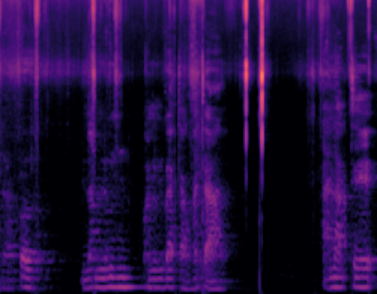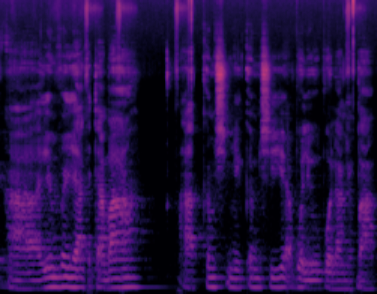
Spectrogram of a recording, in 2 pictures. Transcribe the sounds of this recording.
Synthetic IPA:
na˨ko˦˨ | na˦nɨ˦ma˨nɨ˦mɡa˦ta˨va˦ta˨ | a̰˨na˨k̚tə˦a˨je˦n˦və˦ja˦kə˨ta˨ma˦ | a̰˨kə˦mʃi˦mi˨kə˦mʃi˦a̰˨bo˨li˦wu˦bo˨la˨mi˨k͡pa˨

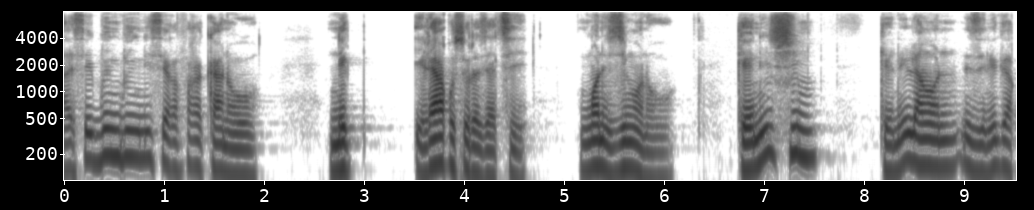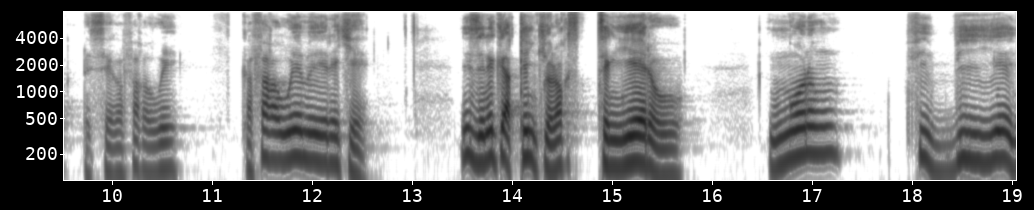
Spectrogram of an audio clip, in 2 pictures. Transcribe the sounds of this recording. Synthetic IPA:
a˨se˦ɡ͡bi˦ŋɡ͡bi˦ŋ˦ni˦se˧ka˨fa˦ka˨ka˧na˨wo˨ | ne˨k̚ | i˨ɾa˦ku˧so˧ta˨za˨t͡se˨˦ | ŋo˦ni˨zi˦ŋo˨na˨wo˨ | ke˨ni˦ʃi˦m | ke˨ni˦ɾa˧ŋo˧nːi˦zi˨ni˦k̬a˨k̚da˨se˧ka˨fa˦ka˨we˦ | ka˨fa˦ka˧we˦me˦je˧ɾa˦kʲe˨ | ni˦ze˨ni˦ka˨kːe˦ŋ̩˨kʲo˨lo˦kt͡se˧ŋ˦je˦ɾa˨wo˨˦ | ŋo˦no˦ŋ | fi˦bi˦jeː˦˨

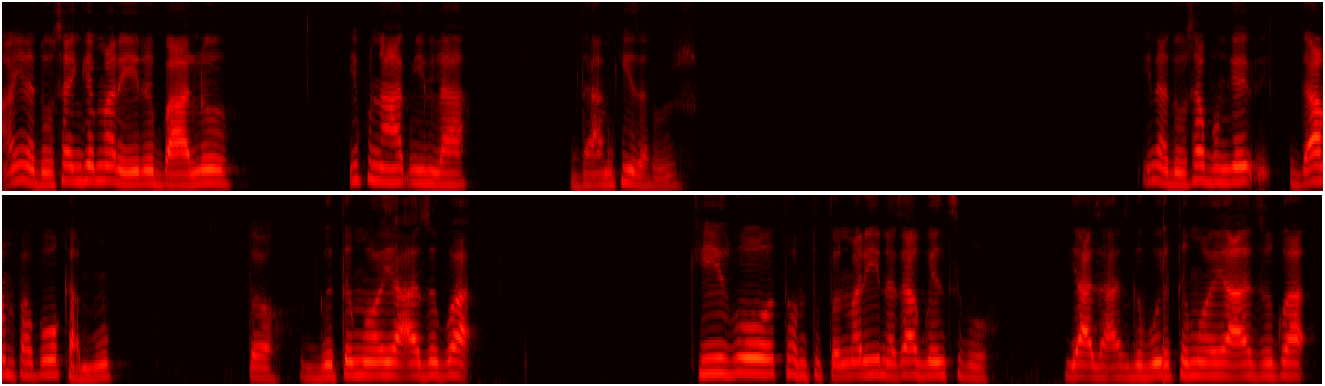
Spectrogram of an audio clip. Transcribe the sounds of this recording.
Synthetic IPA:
a˨i˦na˨do˨sa˦ŋɡe˦ma˦ɾi˨i˦ɾi˦ba˨lə˦ | i˦pu˦na˦ɓi˦lːa˦ | da˨mki˦za˨ɾo˨z | i˦na˨do˨s̬a˦bu˨ŋɡe˦˨da˨˦mpa˦˨p̬o˦ka˨mːu˦ | to˨ɡə˨tə˦mo˦ja˦a˨zu˦ɡwa˦ | ki˦zbo˦to˨mtu˨to˨nma˦ɾi˦na˨za˦ɡʷe˦n˦si˦bo˨ | ja˦˨za˨zɡə˨bo˦tə˦mo˦ja˦a˦zə˦ɡwa˦

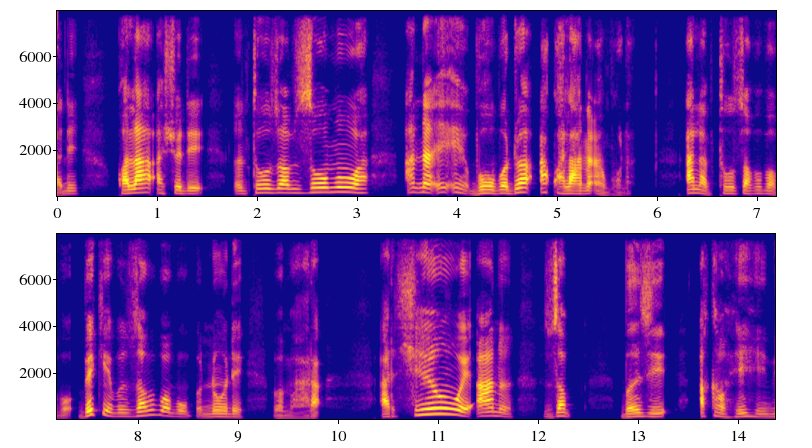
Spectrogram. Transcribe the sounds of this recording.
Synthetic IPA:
a˨ni˦ | kʷa˨la˦a̰˨ʃo˨de˨ | ə˨nto˦zʷa˦bzo˦mu˦wa˦ | a˦na˨ʔe˦ʔe˦bo˨bo˨dʷa˦a˦kʷa˨la˦na̰˦ʔa̰˨bṵ˨na̰˨ | a˦la˨bto˦zʷa˦bba˨bo̰˨be˦ke˦˨bə˨zʷa˦bba˨bo˨bə˨no˦de˨ | bə˨ma̰˨ɾa̰˦ | a˨ɾʃe˦we˨ʔa˦nə˨ | zʷa˦b̚ | bə˨˦zi˨ | a˨ka˨ɦi˦ɦi˨mi˦

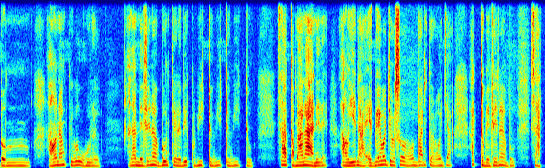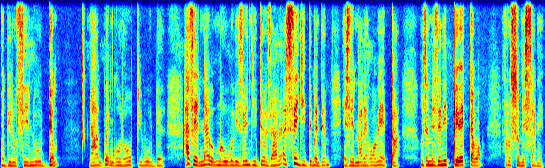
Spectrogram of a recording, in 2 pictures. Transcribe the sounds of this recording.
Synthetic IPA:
bo˨m | a˨ho˦na˦ŋ˦kʷi˦bo˦o˨ho˦ɾa˨ | a˨na˨me˨ve˦na˦˨bo˦n̩˦ta˦˨ɾa˨be˦ku˨bi˦to˨bi˦to˨bi˦to˨ | sa˦˨ka˨ma˨˦na˦˨ne˨˦ɾe˦ | a˨o˨je˦na˨e˨ɡ͡be˦βo˦d͡ʒo˦˨so˦˨ɾo˨o˦ba˦n̩˦to˨ɾo˨˦d͡ʒa˦a˨to˨be˨ve˦na˦˨bo˦sa˦˨to˨bi˨ɾo˨fe˦no˦da˦m˨ | na˨˦ɡʷe˦ŋ˨ɡo˨ɾo˨o˦pi˦bo˦˨da˦a˦se˨na˦o˨˦ma˨o˦wa˦βe˨za˦n˦d͡ʒi˦da˦m˨s̬a˨˦se˦d͡ʒi˨de˦ma˨da˦me˨s̬e˨ma˨ɾe˨ko˦βe˦˨pa˦ | o˨za˦me˨za˦ne˦pe˦βe˦ta˨βo˦ | a˨ɾo˦so˨me˨sa˨ne˨

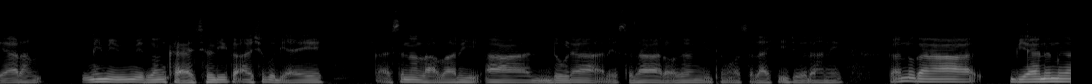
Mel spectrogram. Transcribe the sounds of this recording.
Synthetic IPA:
ja˨ɾa˨m | mi˦mi˨mi˦mi˨dɡa˦n˦ka˨ja˨t͡ʃi˦ɾi˦ka̰˦a˨ʃi˦ku˨dja˨je˦ | a̰˨si˦na˦la˨ba˦ɾi˦a˨du˨ɾa̰˦˨ɾḛ˨si˨la˦˨ɾa̰˨ɡa˦mḭ˨ti˦nwa̰˨si˨la˨kḭ˦d͡ʒo˨da˨ne˨ | ɡ̥a̰˦nu˦ɡa˨na˦ | bi˨ja˦ni˦n˦ɡa˦

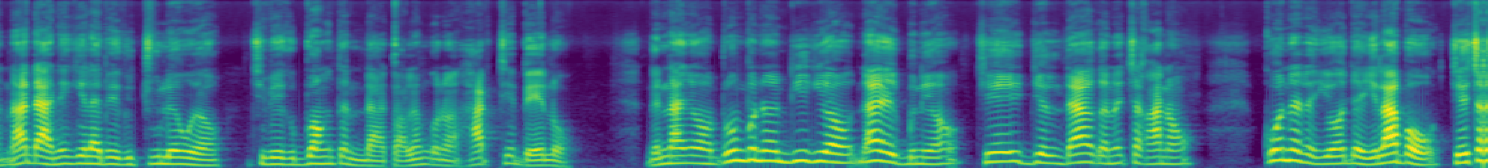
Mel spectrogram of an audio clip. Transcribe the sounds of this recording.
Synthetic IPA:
na˦da˨ni˦kji˦la˦be˦ɡi˦t͡ʃu˦le˦we˨jo˨˦ | t͡ʃi˦be˦ɡə˦dʷa˦ŋti˦˨n˨da̰˨ta̰˨lə˦mɡə˨no̰˨ɦa˦ɾt͡ʃe˦be˨˦lo̰˨ | ɡə˨na˨ɲo˨du˦mbu˦nə˦di˦ɡi˦jo˦na˦je˨ɡ͡bi˨ni˨jo˦t͡ʃe˦d͡ʒe˨lda˦˨ɡə˨ni˦t͡ʃa˦ka˦no˦ | ko˦ne˦da˨jo˨˦d͡ʒa˨ji˨˦la˦bo˨t͡ʃe˦t͡ʃ

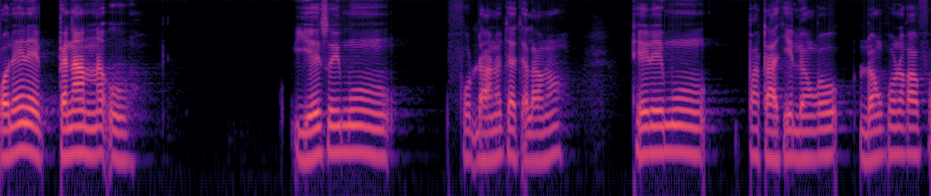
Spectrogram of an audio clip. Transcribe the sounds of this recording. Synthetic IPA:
ko˨ne˦ne˨pe˨na˦nːa˦ʔu˨ | je˦so˦i˦mu˦ | fu˨ɗa˨no˦t͡ʃa˨t͡ʃa˨la˨no˦ | te˦ɾe˦mu˦ | pa˨ta˨t͡ʃi˦lo˨ŋku˦lo˨ŋku˦no˦ka˦f

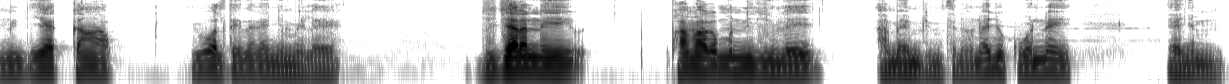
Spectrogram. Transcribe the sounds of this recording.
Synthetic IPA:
ŋi˦d͡ʒi˦ja˦kːa˦ŋa˨ | ji˦wo˦lti˦a˦ka˨ɲi˨mi˨le˨˦ | d͡ʒi˦d͡ʒa˦la˦nːa˦i˦ | pʰa˦ma˦ku˦mu˦nːi˦d͡ʒi˨m˨le˦ | a˨me˨m˨d͡ʒi˨m˨ti˨no˨na˦d͡ʒi˦ku˨wo˦nːa˦i˦ | ja˨ɲi˨m

